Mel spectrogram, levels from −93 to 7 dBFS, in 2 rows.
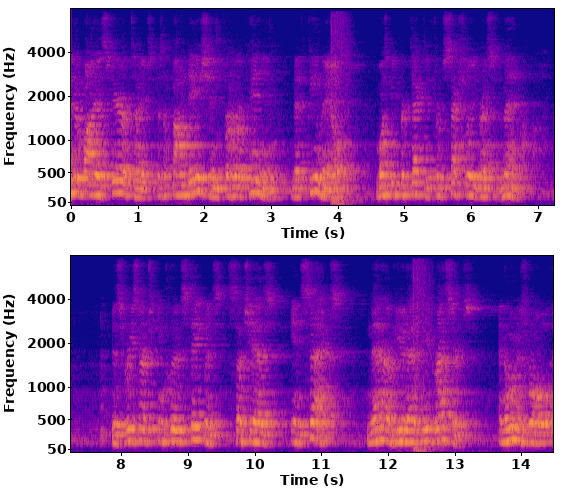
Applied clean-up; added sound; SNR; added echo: none; Gunshot, gunfire; 19 dB; reverberation time 1.0 s.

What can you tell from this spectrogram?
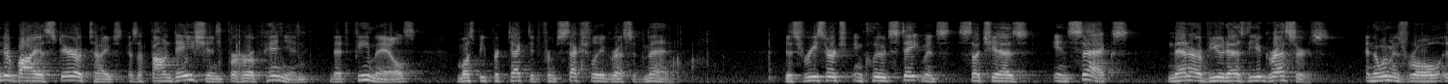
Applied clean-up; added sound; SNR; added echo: none; none; none; none.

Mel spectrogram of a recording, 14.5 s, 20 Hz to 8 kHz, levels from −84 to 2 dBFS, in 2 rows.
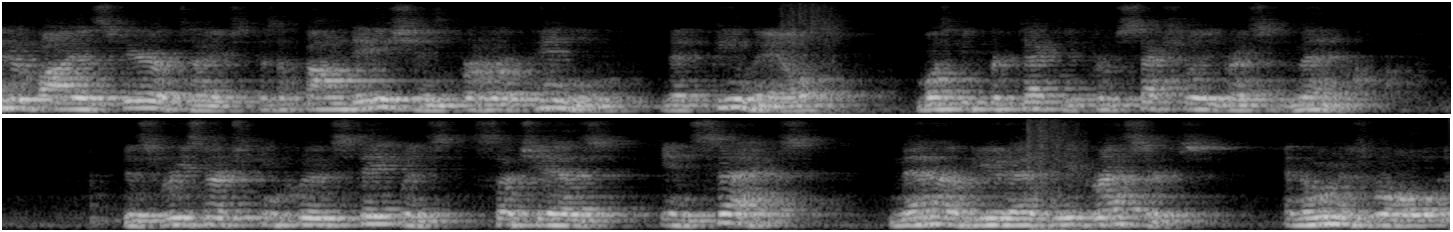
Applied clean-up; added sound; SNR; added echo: neural separator model SepFormer DNS4.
